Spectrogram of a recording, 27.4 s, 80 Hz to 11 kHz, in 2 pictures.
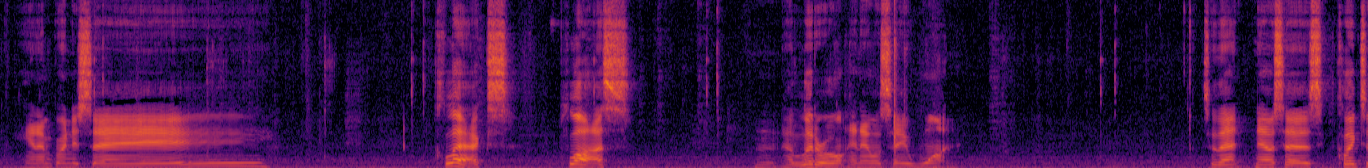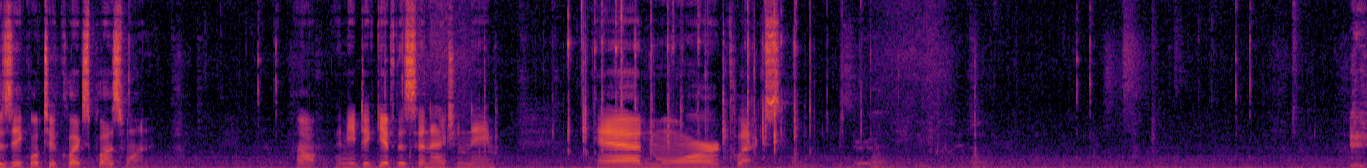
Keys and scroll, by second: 8.8 1, 10.9 typing, 18.8-22.0 typing.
